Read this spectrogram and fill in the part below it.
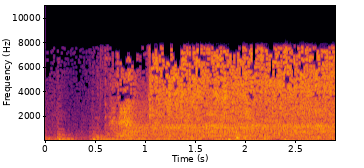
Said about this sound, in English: All right, Jeffy, I started your bath, but I didn't turn off the water. So in a couple of minutes, you're going to have to turn off the water and take your bath, okay?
